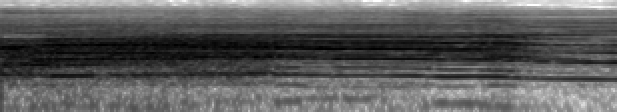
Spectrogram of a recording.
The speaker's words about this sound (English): This sound effect of a man screaming in pain, however, yeah!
